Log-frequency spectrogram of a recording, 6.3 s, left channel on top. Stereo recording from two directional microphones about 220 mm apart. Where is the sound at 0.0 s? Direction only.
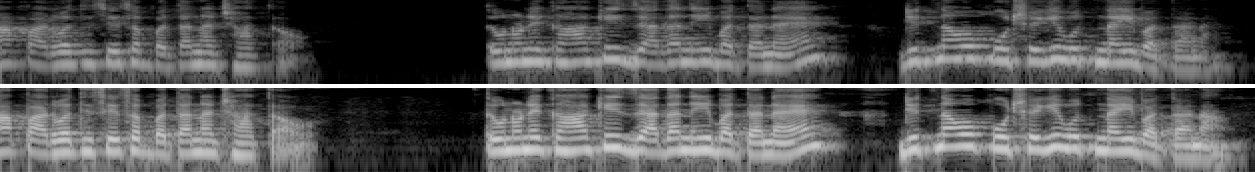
45° right (ahead or behind).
